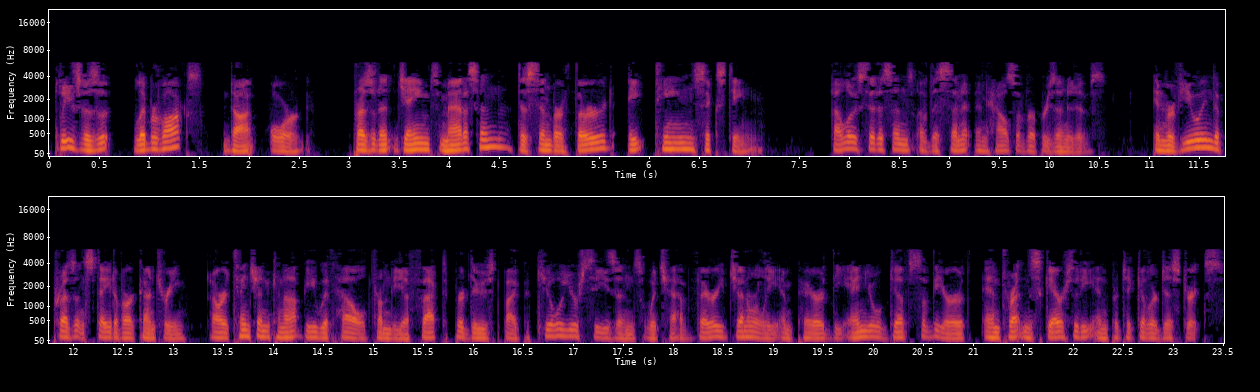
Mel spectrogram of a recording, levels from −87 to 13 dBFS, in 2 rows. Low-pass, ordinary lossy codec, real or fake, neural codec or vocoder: 7.2 kHz; MP3, 24 kbps; fake; codec, 24 kHz, 3 kbps, HILCodec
